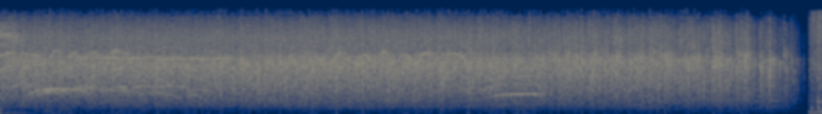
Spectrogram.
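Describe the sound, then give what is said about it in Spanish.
Loud, sustained applause from a large audience fills the space for about ten seconds, dense and steady with a few faint whistles or cheers, then cuts off abruptly at the end. “Fuertes aplausos”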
